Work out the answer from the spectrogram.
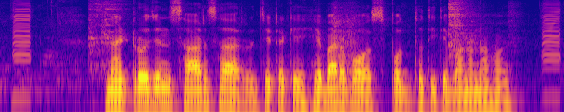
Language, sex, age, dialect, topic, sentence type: Bengali, male, 18-24, Western, agriculture, statement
